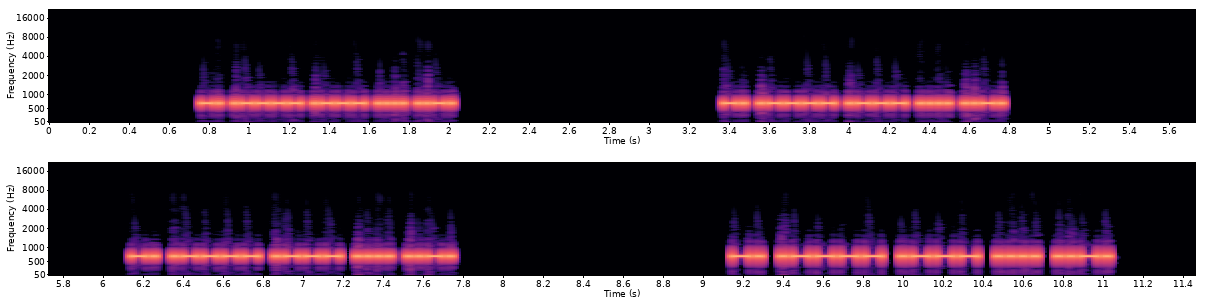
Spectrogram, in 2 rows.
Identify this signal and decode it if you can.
Morse code, heard as a keyed tone, about 49 wpm, 700 Hz. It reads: N1JHF N1JHF N1JHF N1JHF
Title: Speed Racing - USA Call Signs 40wpm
